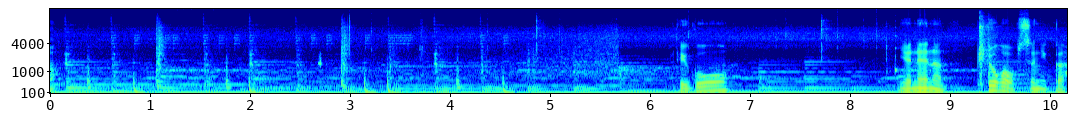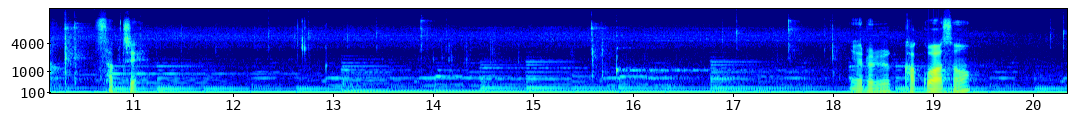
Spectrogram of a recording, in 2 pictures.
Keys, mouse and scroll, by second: 3.3-3.6 scroll down 1, 3.7-4.0 scroll up 1, 4.0 middle click, 4.6 scroll up 1, 4.9 shift+middle click, 6.3 click, 7.7 shift+click, 9.3 Return, 10.3 Delete, 10.7 middle click, 11.1-11.5 scroll down 1, 11.5 middle click, 12.2 click, 13.9 shift+middle click, 14.5-15.6 scroll up 1, 15.6 m, 16.9 click, 17.6-18.8 shift+middle drag, 20.1 click.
